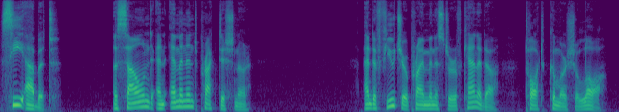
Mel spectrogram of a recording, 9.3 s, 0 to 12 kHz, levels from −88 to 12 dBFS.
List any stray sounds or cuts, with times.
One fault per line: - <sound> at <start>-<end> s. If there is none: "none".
none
